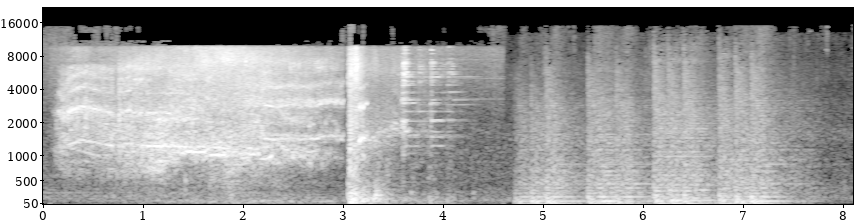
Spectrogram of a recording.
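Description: A loud, sustained tire screech as a motorcycle skids to a stop, followed by a sharp crash and a stretch of rattling clatter as the rider falls.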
